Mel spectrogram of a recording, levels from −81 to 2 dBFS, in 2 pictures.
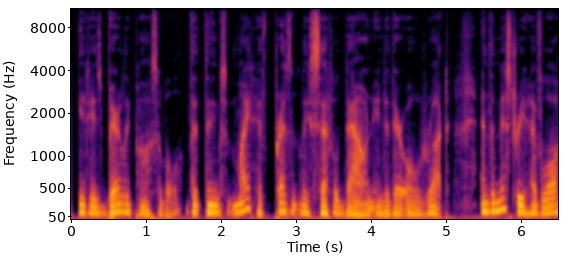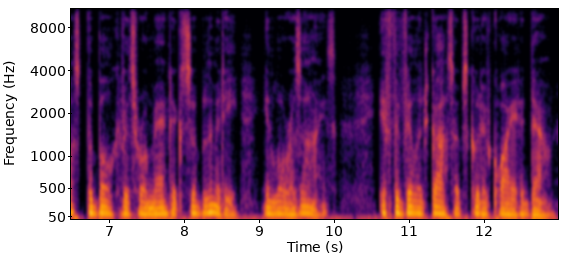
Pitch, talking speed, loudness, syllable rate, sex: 100 Hz, 170 wpm, -18 LUFS, 5.0 syllables/s, male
